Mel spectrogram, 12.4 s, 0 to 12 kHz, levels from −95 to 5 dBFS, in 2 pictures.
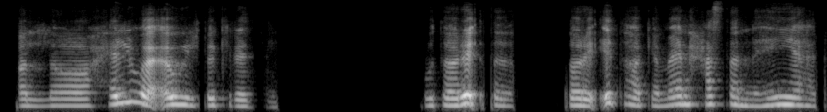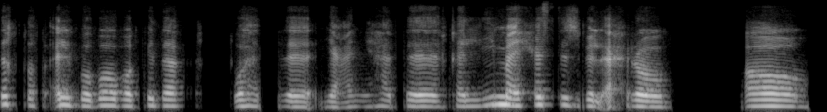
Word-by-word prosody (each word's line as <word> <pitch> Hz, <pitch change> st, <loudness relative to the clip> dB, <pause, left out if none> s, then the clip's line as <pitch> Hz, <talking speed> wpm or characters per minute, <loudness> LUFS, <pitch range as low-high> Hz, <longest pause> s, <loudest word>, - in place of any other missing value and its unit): الله، 195 Hz, +1 st, -6 dB
حلوة 255 Hz, +8 st, +4 dB
أوي 230 Hz, +2 st, +4 dB
الفكرة 210 Hz, -3 st, -7 dB
دي. 170 Hz, -3 st, -16 dB, 1.1 s
وطريقت 210 Hz, -1 st, +5 dB, 0.4 s
طريقتها 210 Hz, +3 st, -1 dB
كمان 215 Hz, +5 st, -3 dB
حاسّة 240 Hz, -1 st, -6 dB
إن 200 Hz, -3 st, -6 dB
هي 225 Hz, +4 st, 0 dB
هتخطف 210 Hz, +1 st, -6 dB, 0.2 s
قلب 215 Hz, -2 st, 0 dB
بابا 195 Hz, 0 st, -1 dB
كده 190 Hz, 0 st, -4 dB, 0.4 s
وهت 185 Hz, -1 st, -4 dB, 0.4 s
يعني 165 Hz, +1 st, -11 dB
هتخلّيه 175 Hz, +3 st, -3 dB
ما 230 Hz, -4 st, +7 dB
يحسّش 220 Hz, +1 st, -3 dB
بالإحراج، 175 Hz, -2 st, +1 dB, 0.6 s
آه. 185 Hz, -2 st, +3 dB
195 Hz, 105 wpm, -26 LUFS, 185-225 Hz, 1.1 s, ما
